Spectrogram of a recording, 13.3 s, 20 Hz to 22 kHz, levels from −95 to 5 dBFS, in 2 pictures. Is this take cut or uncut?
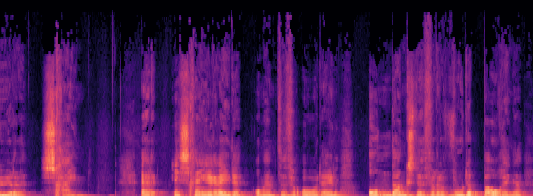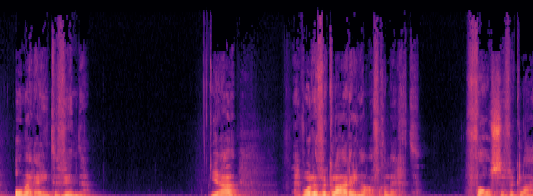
uncut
